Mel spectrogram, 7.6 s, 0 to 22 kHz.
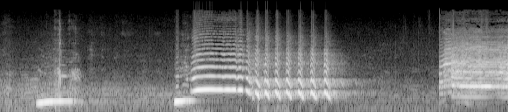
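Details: Keiji, a siamang at Higashiyama Zoo in Japan, calling vigorously on 17 January 2023; a short low hoot, then a long rising note breaking into a quick run of about eight pulsed, bouncing whoops, ending with a harsh harmonic burst.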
